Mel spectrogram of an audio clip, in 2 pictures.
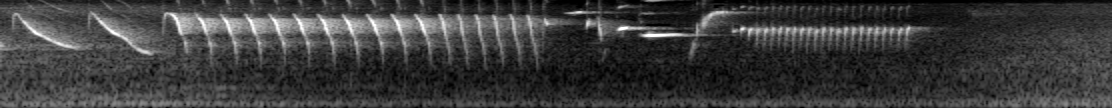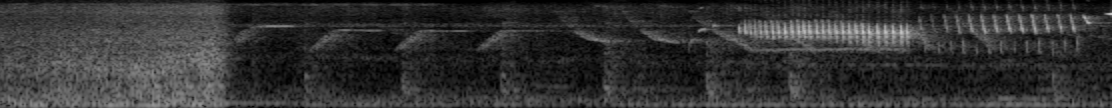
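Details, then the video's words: Belgian canary training song: a fast, bright rattling trill and short whistled notes, then a steady buzzing tone, followed by a stretch of faint background hiss and a softer closing roll. "Belgian Canary Singing For Training"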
